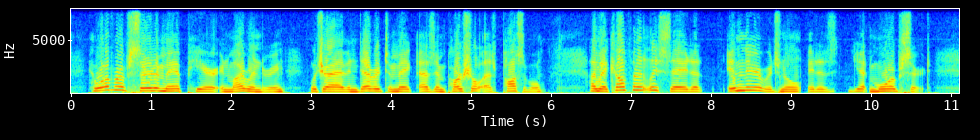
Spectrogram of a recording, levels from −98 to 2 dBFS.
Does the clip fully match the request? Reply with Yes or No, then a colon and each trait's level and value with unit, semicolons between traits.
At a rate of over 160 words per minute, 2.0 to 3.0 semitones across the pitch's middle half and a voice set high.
Yes: average, 170 wpm; narrow, 2.6 semitones; high, 205 Hz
